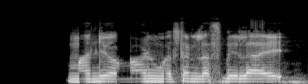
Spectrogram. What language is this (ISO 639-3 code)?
lss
